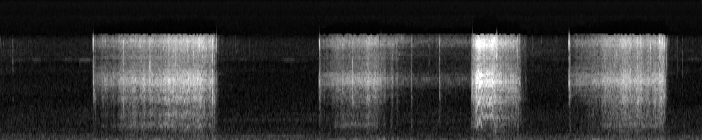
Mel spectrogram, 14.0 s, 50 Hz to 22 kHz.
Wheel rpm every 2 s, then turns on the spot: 0, 20, 10, 10, 20, 10, 20.
2-6 8-14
